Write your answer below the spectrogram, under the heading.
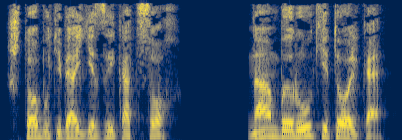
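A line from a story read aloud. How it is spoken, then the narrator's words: Laughing executioner. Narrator (Russian): засмеялся другой палач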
